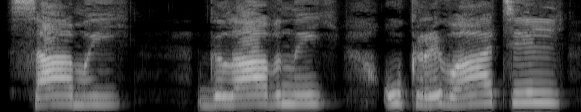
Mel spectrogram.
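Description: A woman voicing a bold, defiant male hero in a storybook reading, speaking in loud, ringing proclamations. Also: on the high side, level tone, extremely slow, dry recording, pitched above the performer's own voice. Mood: declaiming.

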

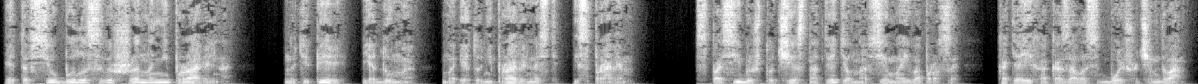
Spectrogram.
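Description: A man voicing a calm, methodical middle-aged detective who questions patiently in an audiobook. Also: extremely low pitch, moderate pace, slightly rough, heavily acted. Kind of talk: audiobook character voice.

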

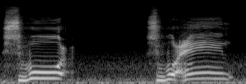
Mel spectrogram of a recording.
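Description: A man narrating a crime story casually and dramatically, with a high-pitched voice. He speaks straight to the listener, and faint vehicle noise sits behind him. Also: normal speed. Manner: animated, dramatic, addresses the listener.

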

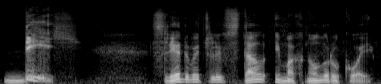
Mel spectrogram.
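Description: A man reading a novel aloud as an audiobook in a steady, serious manner. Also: deep voice, moderate pace, dry recording, clean studio sound. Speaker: audiobook narrator. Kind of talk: scripted narration.

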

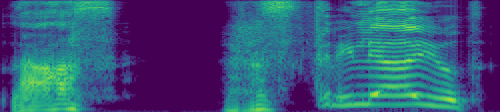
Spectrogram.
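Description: A man's voice: wildly swooping pitch, extremely slow, pushed and bright, dry recording, studio quality, heavily acted. A man putting on a wailing, panicked soldier. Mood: panicky wailing. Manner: wailing, shrill and drawn out. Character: panicky terrified Finnish soldier, tearful. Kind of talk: audiobook character voice.

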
